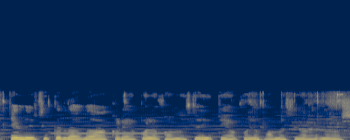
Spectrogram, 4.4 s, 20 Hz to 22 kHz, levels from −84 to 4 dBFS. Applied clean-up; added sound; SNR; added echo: classical method log-MMSE.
